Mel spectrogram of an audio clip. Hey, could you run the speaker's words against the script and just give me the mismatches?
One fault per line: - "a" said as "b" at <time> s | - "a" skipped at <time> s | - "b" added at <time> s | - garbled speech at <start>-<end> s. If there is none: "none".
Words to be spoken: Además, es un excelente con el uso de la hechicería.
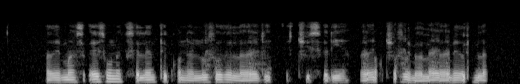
- garbled speech at 3.6-4.9 s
